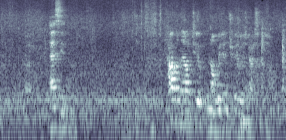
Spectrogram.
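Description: A man speaks calmly into a microphone over loudspeakers in a large room.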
